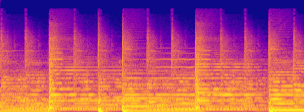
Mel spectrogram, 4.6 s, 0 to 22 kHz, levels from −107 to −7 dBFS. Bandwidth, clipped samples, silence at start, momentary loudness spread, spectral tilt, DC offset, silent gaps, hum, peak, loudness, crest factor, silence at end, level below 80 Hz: 9.8 kHz; under 0.1%; 0 s; 6 LU; -7.5 dB/octave; under 0.1%; none; none; 0 dBFS; -16 LUFS; 14 dB; 0 s; -20 dBFS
